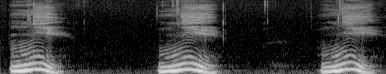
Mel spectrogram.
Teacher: Make sure your tongue is high and forward for the next syllable, and notice that there's a hint of a Y sound built into the N as well.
